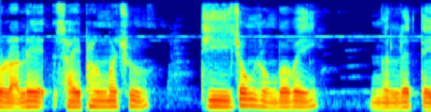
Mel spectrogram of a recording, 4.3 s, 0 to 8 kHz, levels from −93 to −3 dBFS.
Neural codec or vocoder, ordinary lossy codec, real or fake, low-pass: none; none; real; 7.2 kHz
